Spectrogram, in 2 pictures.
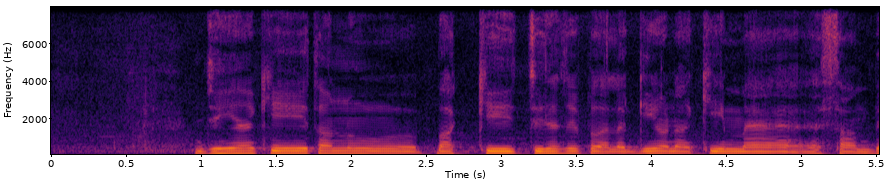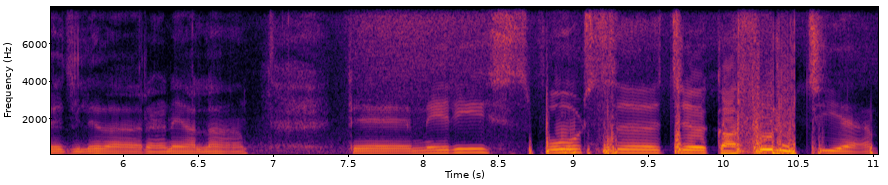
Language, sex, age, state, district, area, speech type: Dogri, male, 18-30, Jammu and Kashmir, Samba, rural, spontaneous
